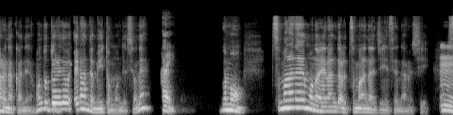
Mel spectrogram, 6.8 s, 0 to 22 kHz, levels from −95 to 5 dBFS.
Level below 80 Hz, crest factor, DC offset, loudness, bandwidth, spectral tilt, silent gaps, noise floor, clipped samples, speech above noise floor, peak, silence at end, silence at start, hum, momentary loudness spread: -58 dBFS; 18 dB; under 0.1%; -19 LUFS; 12.5 kHz; -6 dB/octave; none; -71 dBFS; under 0.1%; 53 dB; -2 dBFS; 0 s; 0 s; none; 15 LU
